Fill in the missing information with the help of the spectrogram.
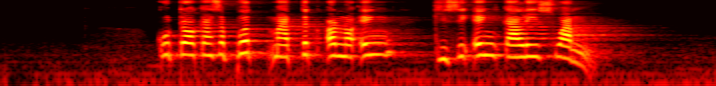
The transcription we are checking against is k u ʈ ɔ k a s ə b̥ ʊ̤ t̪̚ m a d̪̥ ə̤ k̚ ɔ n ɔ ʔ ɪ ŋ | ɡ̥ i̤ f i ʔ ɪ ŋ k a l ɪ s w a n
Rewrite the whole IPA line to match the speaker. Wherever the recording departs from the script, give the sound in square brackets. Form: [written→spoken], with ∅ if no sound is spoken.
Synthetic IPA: k u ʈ ɔ k a s ə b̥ ʊ̤ t̪̚ m a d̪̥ ə̤ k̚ ɔ n ɔ ʔ ɪ ŋ | ɡ̥ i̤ [f→s] i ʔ ɪ ŋ k a l [ɪ→i] s w a n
